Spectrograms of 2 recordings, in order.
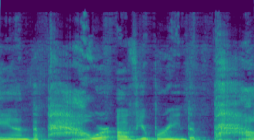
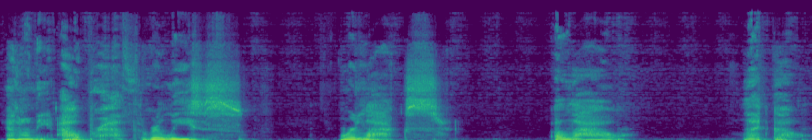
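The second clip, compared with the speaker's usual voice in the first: low, slow, fading to a whisper; guided meditation; 5 semitones lower than usual. Shown as a demonstration. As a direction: breathe them out into stillness. Guided breathing.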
